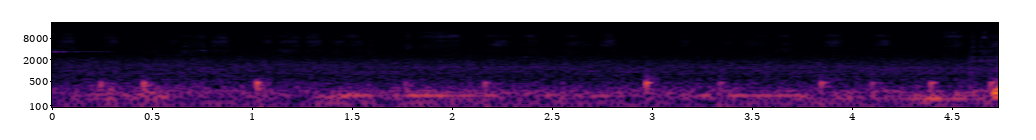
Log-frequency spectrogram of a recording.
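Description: Marker or chalk strokes on a classroom board, with short scratchy strokes and taps repeating in a rhythm under a quiet background hum.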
